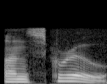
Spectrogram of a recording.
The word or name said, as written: unscrew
